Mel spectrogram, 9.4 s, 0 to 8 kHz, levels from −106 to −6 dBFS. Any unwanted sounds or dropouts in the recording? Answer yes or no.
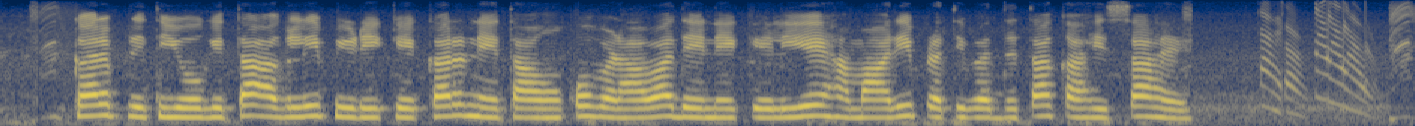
yes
